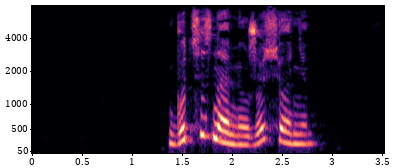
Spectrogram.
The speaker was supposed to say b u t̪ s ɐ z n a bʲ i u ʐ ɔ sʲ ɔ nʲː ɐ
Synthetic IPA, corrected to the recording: b u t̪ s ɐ z n a mʲ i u ʐ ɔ sʲ ɔ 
